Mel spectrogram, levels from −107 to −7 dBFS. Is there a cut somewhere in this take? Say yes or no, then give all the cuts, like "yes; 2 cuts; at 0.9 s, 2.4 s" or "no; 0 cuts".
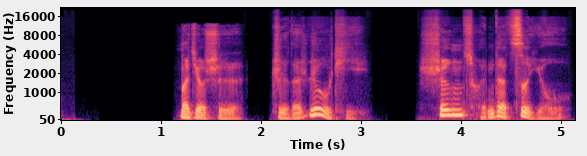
no; 0 cuts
